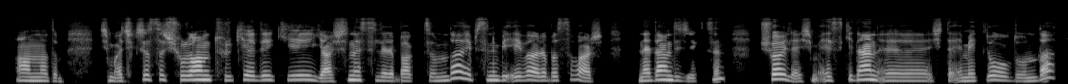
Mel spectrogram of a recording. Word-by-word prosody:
Anladım. 170 Hz, -4 st, -1 dB, 0.3 s
Şimdi, 175 Hz, -4 st, -3 dB
açıkçası, 220 Hz, +8 st, -1 dB
şu 205 Hz, +1 st, +1 dB
an 215 Hz, 0 st, +8 dB
Türkiye’deki 200 Hz, 0 st, -3 dB, 0.3 s
yaşlı 150 Hz, +7 st, +1 dB
nesillere 180 Hz, -4 st, -1 dB
baktığımda 175 Hz, -, -1 dB
hepsinin 200 Hz, -5 st, -1 dB
bir 195 Hz, -, -3 dB
evi, 185 Hz, +3 st, 0 dB
arabası 185 Hz, +2 st, 0 dB
var. 155 Hz, -8 st, +1 dB, 0.4 s
Neden, 205 Hz, +5 st, +4 dB
diyeceksin. 180 Hz, -, -7 dB, 0.3 s
Şöyle, 235 Hz, -, +4 dB
şimdi, 145 Hz, -, -5 dB
eskiden, 215 Hz, +5 st, +4 dB
eee, 170 Hz, -2 st, -3 dB
işte, 160 Hz, -, -6 dB
emekli 170 Hz, +5 st, -4 dB
olduğunda, 175 Hz, -, -1 dB
185 Hz, 130 wpm, -25 LUFS, 170-210 Hz, 0.4 s, an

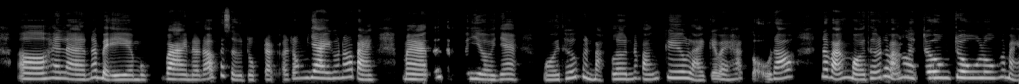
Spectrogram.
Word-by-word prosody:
ờ, 260 Hz, 0 st, +4 dB
hay 290 Hz, +1 st, 0 dB
là 235 Hz, -4 st, +2 dB
nó 315 Hz, +8 st, -2 dB
bị 220 Hz, -6 st, +2 dB
một 220 Hz, 0 st, -5 dB
vài 240 Hz, -4 st, +4 dB
nào 220 Hz, 0 st, -3 dB
đó 255 Hz, +3 st, 0 dB
cái 415 Hz, -, -3 dB
sự 210 Hz, -, -5 dB
trục 215 Hz, -1 st, -6 dB
trặc 220 Hz, -, -3 dB
ở -, -, -8 dB
trong 290 Hz, +5 st, -5 dB
dây 295 Hz, -2 st, +5 dB
của 295 Hz, -, -4 dB
nó 325 Hz, +3 st, 0 dB
bạn. 220 Hz, -9 st, +3 dB, 0.3 s
Mà 245 Hz, -2 st, +5 dB
tới 335 Hz, -, -3 dB
tận -, -, -12 dB, 0.2 s
bây 265 Hz, -, -2 dB
giờ 235 Hz, -3 st, 0 dB
nha, 235 Hz, +3 st, -2 dB, 0.3 s
mọi 215 Hz, +1 st, -2 dB
thứ 290 Hz, +5 st, -2 dB
mình 310 Hz, -8 st, -1 dB
bật 230 Hz, 0 st, -7 dB
lên 245 Hz, 0 st, 0 dB
nó 285 Hz, -, -8 dB
vẫn 245 Hz, +1 st, -3 dB
kêu 300 Hz, -1 st, +1 dB
lại 225 Hz, -8 st, -1 dB
cái 135 Hz, -8 st, -5 dB
bài 230 Hz, -, -2 dB
hát 245 Hz, +3 st, -8 dB
cũ -, -, -7 dB
đó, 275 Hz, +6 st, +2 dB, 0.3 s
nó 355 Hz, -, +2 dB
vẫn 275 Hz, +4 st, +4 dB
mọi 235 Hz, -3 st, +2 dB
thứ 285 Hz, +3 st, -1 dB
nó 380 Hz, -, -1 dB
vẫn 330 Hz, -, +1 dB
là 310 Hz, -, +2 dB
trơn 295 Hz, +1 st, +4 dB, 0.2 s
tru 300 Hz, -2 st, +4 dB
luôn 295 Hz, +1 st, +1 dB
á -, -, -5 dB
bạn. 260 Hz, -, -2 dB
255 Hz, 300 wpm, -23 LUFS, 230-300 Hz, 0.3 s, dây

